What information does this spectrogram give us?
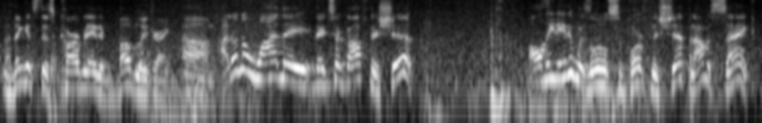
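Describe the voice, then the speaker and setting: A man's voice: high voice, big pitch swings, brisk, background noise. A man streaming a game live, talking casually with viewers, rambling and often restarting his sentences, with hiccups. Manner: rambling, self-correcting, chatty with viewers.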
